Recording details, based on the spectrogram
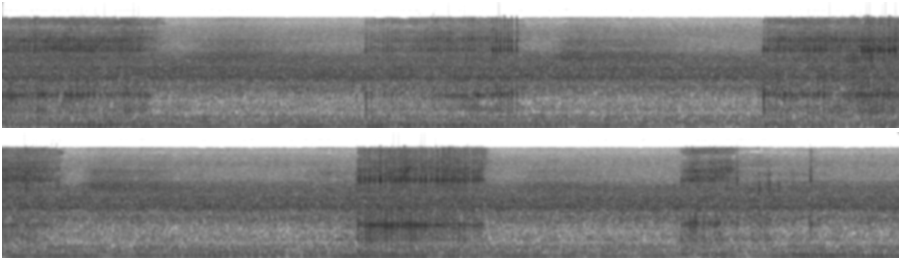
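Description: Repeated rough, fluttering snores rising and falling with breathing over steady background noise, about five breaths in twelve seconds.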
